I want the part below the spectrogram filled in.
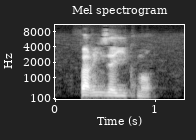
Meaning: pharisaically
- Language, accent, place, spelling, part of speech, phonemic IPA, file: French, France, Lyon, pharisaïquement, adverb, /fa.ʁi.za.ik.mɑ̃/, LL-Q150 (fra)-pharisaïquement.wav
